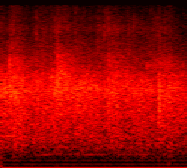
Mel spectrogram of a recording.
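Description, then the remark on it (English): An audience claps steadily, a dense crackling wash of many hands that holds at a fairly even level throughout, with no voices on top. “Oh, you are not clapping for God.”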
